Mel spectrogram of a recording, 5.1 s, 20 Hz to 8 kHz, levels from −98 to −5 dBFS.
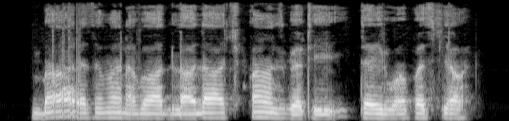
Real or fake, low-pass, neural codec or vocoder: fake; 7.2 kHz; codec, 16 kHz, 8 kbps, FreqCodec, larger model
